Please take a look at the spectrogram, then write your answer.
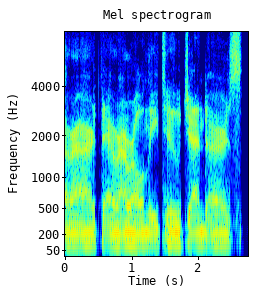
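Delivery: low, slow alien pronouncement; deep, drawn-out alien decree; alien Splurn. Pretend. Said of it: "his name's Splurn".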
